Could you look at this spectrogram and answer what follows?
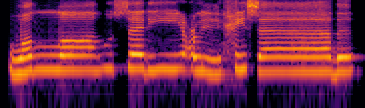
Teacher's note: واو کو لام کے ساتھ ملا دینا، حمزۃ الوصل ہمارا ڈراپ ہو جائے گا. اللہ کا جو لام ہے وہ ہے بھی ادا کرنا ہے.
